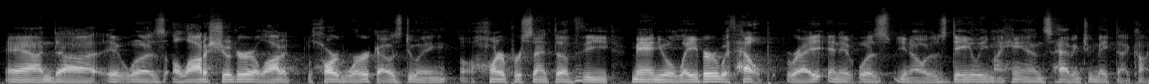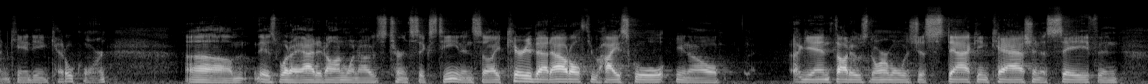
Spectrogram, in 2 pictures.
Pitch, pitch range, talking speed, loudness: 105 Hz, 100-110 Hz, 210 wpm, -21 LUFS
